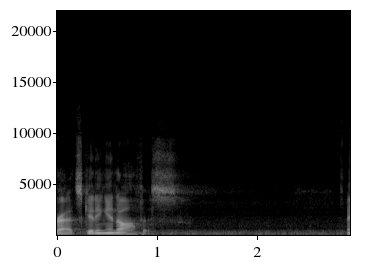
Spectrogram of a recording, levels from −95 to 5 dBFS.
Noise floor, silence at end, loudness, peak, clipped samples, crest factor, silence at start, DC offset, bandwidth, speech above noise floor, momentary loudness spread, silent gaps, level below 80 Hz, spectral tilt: -66 dBFS; 0 s; -40 LUFS; -20 dBFS; under 0.1%; 22 dB; 0 s; under 0.1%; 9.8 kHz; 27 dB; 14 LU; none; -86 dBFS; -5 dB/octave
